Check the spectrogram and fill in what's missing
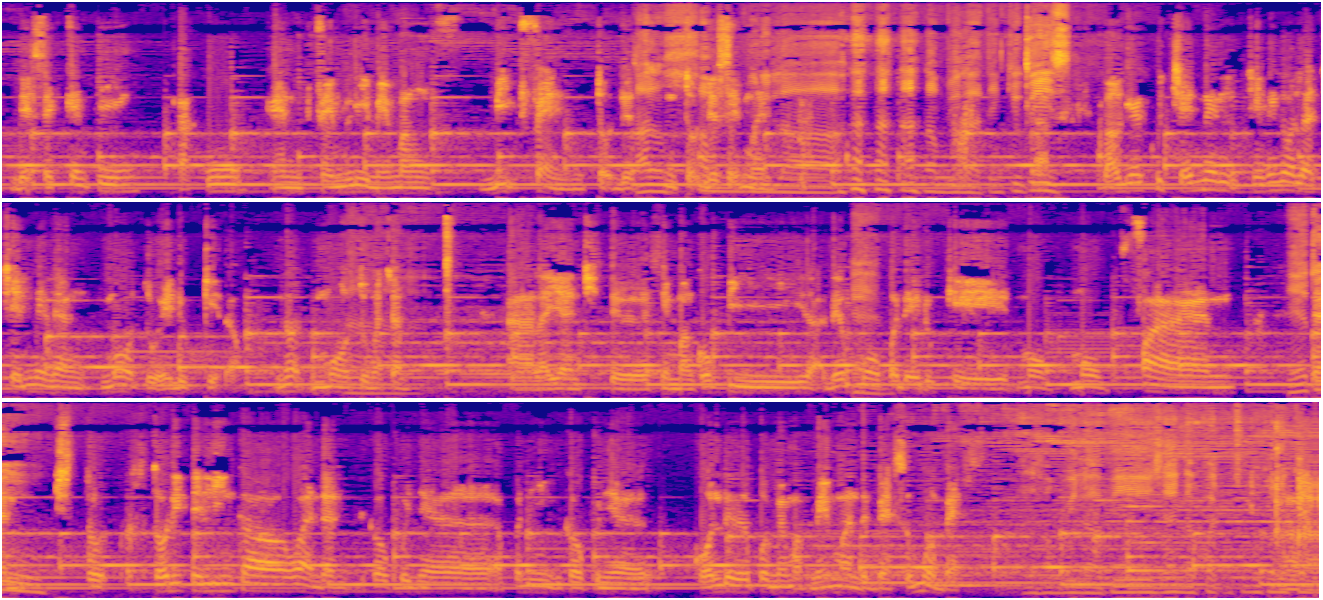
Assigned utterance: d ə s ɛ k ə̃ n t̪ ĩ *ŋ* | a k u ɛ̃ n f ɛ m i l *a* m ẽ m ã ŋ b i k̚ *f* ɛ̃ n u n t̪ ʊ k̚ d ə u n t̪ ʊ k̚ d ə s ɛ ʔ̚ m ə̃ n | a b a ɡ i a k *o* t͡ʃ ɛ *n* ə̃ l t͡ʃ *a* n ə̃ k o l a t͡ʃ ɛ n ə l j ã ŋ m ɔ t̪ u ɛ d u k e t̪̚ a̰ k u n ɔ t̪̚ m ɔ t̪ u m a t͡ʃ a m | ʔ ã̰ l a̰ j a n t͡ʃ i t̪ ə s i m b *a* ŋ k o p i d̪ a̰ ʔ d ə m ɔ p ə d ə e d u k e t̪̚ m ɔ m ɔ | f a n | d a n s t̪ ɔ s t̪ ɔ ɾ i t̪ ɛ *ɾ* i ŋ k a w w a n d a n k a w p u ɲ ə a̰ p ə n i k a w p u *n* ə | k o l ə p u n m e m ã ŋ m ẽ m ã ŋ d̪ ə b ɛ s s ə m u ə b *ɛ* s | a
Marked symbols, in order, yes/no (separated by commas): yes, no, yes, no, yes, no, yes, no, no, yes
